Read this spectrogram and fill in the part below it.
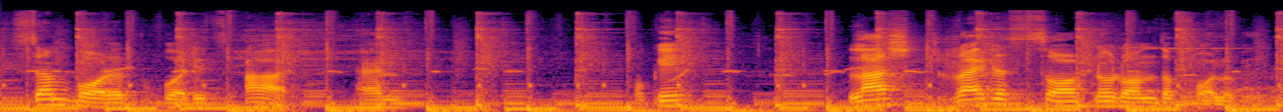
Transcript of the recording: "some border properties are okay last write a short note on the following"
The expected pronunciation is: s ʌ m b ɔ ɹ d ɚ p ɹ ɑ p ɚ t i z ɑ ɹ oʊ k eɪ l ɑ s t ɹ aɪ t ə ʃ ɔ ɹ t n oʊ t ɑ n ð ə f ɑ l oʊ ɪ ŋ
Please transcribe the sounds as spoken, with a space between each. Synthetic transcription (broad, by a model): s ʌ m b ɔ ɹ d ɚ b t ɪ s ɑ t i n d oʊ k eɪ l ɑ s t ɹ aɪ t ə s ɔ ɹ t n oʊ t ɑ n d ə f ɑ l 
